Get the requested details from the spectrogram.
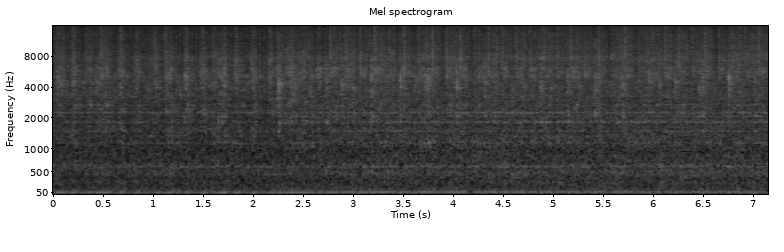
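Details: ZIL truck crane abandoned 20 years, first run after oil top-up; engine settles into steady, even low idle with dense rumble and no obvious knock, running fine.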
